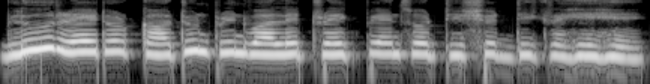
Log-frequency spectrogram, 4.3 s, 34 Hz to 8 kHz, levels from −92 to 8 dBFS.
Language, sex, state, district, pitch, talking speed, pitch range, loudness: Hindi, female, Arunachal Pradesh, Lower Dibang Valley, 235 Hz, 180 wpm, 220-260 Hz, -14 LUFS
